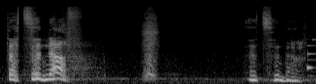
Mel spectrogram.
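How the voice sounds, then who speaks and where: A man's voice: high voice, slow, gravelly, heavily acted. A man voicing an ambitious, self-justifying young schemer in a video game, formal, pompous and defensive. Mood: agitated.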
